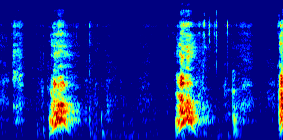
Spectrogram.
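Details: Little John, a pet Labrador Retriever, woken in the bedroom for a midnight walk, gives two sharp, loud barks about a second apart, with a softer yip between and quiet gaps around them.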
